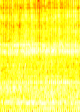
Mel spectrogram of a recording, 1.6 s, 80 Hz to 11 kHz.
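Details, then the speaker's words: 1981 machine being sold for restoration, known small-end bearing issue, runs and shifts, warmed up; busy metallic rattle louder when warm, with a sharp spitting puff each beat from a leaking exhaust; rattle and exhaust leak. "it's warmed up you can hear the rattling a little bit more the exhaust is leaking there"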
